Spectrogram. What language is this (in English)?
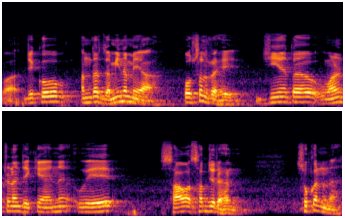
Sindhi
